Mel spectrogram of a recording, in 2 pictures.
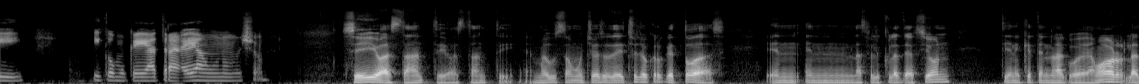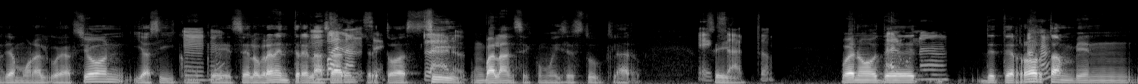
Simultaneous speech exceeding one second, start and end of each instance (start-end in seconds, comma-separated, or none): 14.5-16.1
